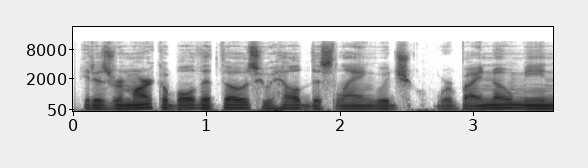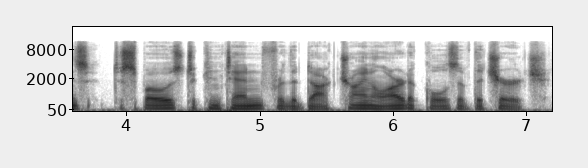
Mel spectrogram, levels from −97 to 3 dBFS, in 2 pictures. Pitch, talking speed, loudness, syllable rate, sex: 95 Hz, 190 wpm, -18 LUFS, 5.5 syllables/s, male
